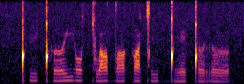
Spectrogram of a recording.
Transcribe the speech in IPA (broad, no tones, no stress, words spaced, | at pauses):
ǃʰiǃʰɵjo ǀu dˤiqɵ ǀiɡ͡ǃe ǃɵrɵ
